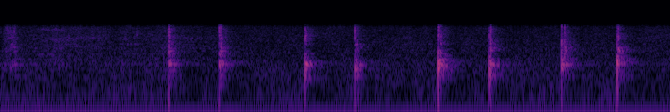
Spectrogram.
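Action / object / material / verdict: tap / unvarnished spruce violin top plate / spruce wood / none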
